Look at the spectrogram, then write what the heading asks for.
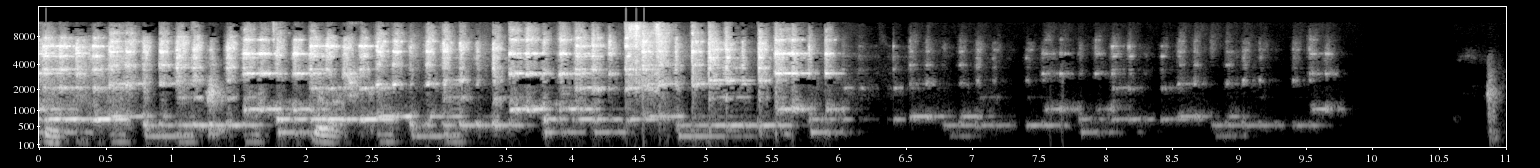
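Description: A phone rings with a loud melodic ringtone for several seconds, then a softer, repeating pattern of short electronic tones follows before it cuts off into silence.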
